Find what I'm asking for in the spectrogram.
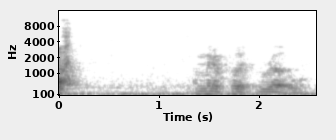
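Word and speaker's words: rho: Row. – Row. Every time you see this, it's a R.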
